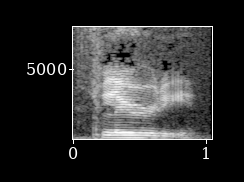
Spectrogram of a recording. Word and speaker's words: Fleurty: But it's spelled F-L-E-U-R-T-Y. – Thank you. – Flirty. – Yes.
